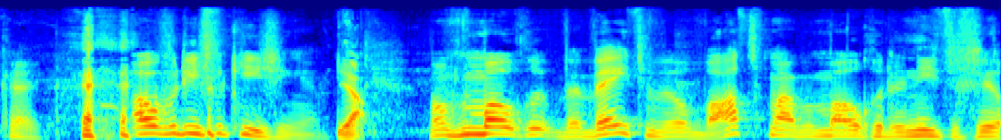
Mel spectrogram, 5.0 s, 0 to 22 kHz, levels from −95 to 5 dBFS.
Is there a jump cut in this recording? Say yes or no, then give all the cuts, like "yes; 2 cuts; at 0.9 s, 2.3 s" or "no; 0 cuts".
no; 0 cuts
